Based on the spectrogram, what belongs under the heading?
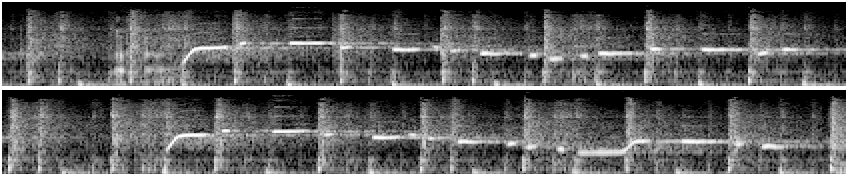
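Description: Someone whistles a tune in clear, bright tones, gliding through a stepping melody in two repeated phrases, with a steady rhythmic backing underneath.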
